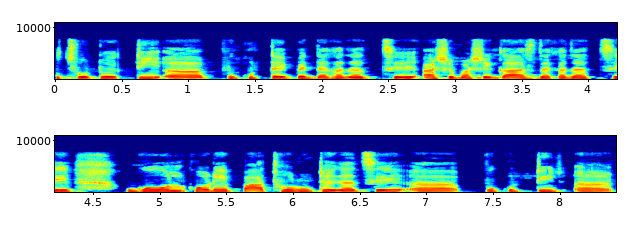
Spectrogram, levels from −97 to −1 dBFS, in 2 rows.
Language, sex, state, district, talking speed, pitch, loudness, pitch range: Bengali, female, West Bengal, Malda, 150 wpm, 240 Hz, -16 LUFS, 220-265 Hz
